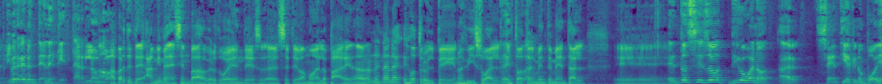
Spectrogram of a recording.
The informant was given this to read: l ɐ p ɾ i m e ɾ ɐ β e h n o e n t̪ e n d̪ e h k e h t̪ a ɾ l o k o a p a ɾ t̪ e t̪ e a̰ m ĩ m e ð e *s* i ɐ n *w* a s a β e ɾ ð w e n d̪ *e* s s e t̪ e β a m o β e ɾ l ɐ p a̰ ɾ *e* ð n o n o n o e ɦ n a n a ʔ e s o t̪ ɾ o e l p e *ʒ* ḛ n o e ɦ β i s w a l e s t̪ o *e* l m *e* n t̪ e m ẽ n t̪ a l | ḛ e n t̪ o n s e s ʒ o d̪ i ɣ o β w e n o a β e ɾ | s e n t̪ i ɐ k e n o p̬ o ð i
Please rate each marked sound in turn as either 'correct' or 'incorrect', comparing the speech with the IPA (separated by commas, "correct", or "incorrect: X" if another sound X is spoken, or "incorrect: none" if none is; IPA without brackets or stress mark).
correct, incorrect: b, correct, correct, incorrect: ɣ, incorrect: a, incorrect: ẽ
